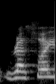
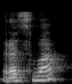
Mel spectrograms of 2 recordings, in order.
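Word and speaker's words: Rasva: So Raswa is where pharmaceutical science meets Ayurveda.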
